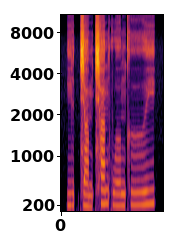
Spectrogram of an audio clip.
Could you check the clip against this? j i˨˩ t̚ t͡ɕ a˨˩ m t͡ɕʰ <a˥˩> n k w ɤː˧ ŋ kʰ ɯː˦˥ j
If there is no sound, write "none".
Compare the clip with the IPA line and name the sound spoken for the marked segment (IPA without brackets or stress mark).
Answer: a˥˩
